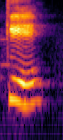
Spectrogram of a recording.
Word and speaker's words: che: se dice que la pronunciación y justamente si vos ves escrito en un libro italiano, vas a ver che, se pronuncia qué, y quiere decir nuestro qué.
